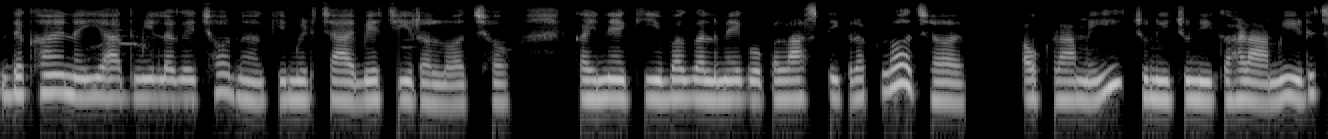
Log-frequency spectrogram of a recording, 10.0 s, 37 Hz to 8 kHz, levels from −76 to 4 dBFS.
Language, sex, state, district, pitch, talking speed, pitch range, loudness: Angika, female, Bihar, Bhagalpur, 180 Hz, 175 wpm, 170-185 Hz, -25 LUFS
